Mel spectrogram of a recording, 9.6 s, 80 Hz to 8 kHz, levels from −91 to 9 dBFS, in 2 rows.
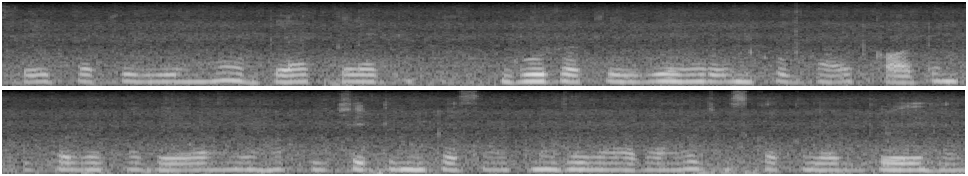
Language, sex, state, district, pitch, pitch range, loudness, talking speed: Hindi, female, Jharkhand, Jamtara, 190 Hz, 185-195 Hz, -20 LUFS, 50 wpm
